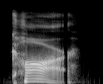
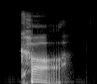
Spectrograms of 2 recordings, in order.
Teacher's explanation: Americans pronounce the R strongly. British speakers often drop it. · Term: The R sound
